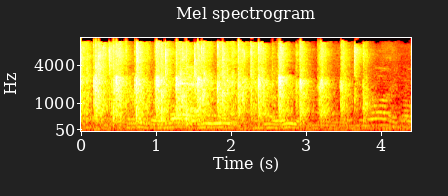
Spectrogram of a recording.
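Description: People clapping their hands in a quick, steady rhythm, about four claps a second, with voices underneath. The clapping fades out toward the end.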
